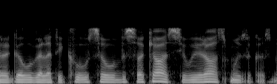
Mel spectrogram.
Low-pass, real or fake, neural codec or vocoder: 5.4 kHz; real; none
